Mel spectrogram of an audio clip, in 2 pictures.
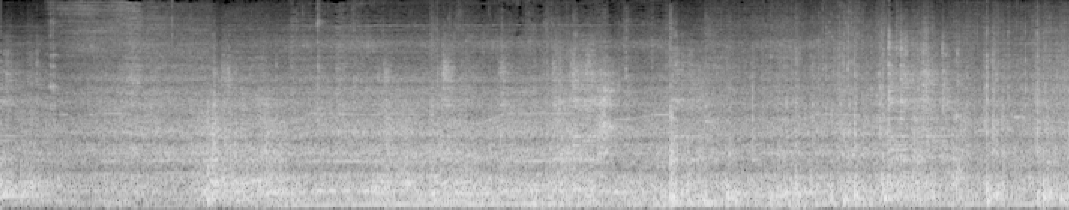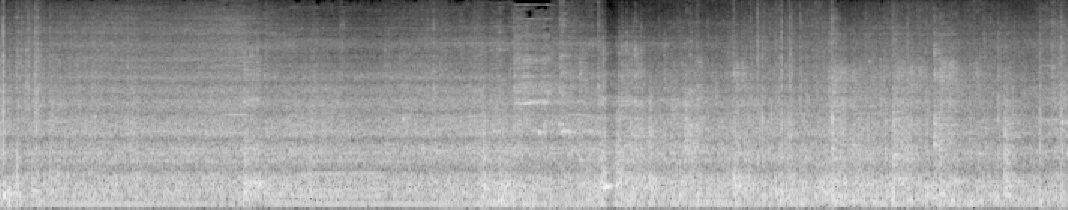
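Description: Rocks tumble and clatter down a slope.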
